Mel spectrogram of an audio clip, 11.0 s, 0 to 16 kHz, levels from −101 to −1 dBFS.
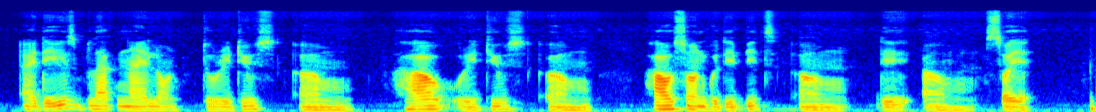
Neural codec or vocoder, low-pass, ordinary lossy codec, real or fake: none; 10.8 kHz; none; real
